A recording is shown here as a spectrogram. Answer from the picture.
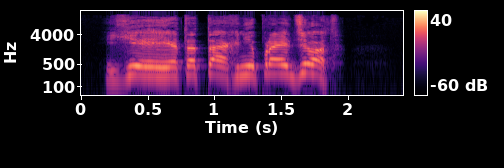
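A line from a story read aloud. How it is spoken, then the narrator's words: Hysterical shout. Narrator (Russian): Крис Харгинсон истерично выкрикнула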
